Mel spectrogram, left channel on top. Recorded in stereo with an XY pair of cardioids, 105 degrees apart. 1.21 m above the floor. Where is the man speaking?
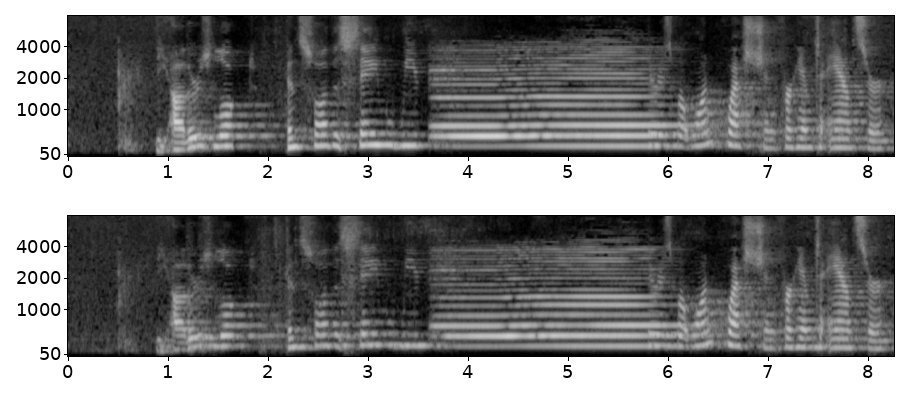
60° left, 0.8 m.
